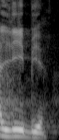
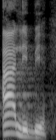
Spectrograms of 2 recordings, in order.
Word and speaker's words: álibi: fosforo partícula partícula Álibi ninguém falar Líbia a gente fala Álibi e ao falar Álibi eu vejo que tá na antepenúltima sílaba então toda proparoxítona é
